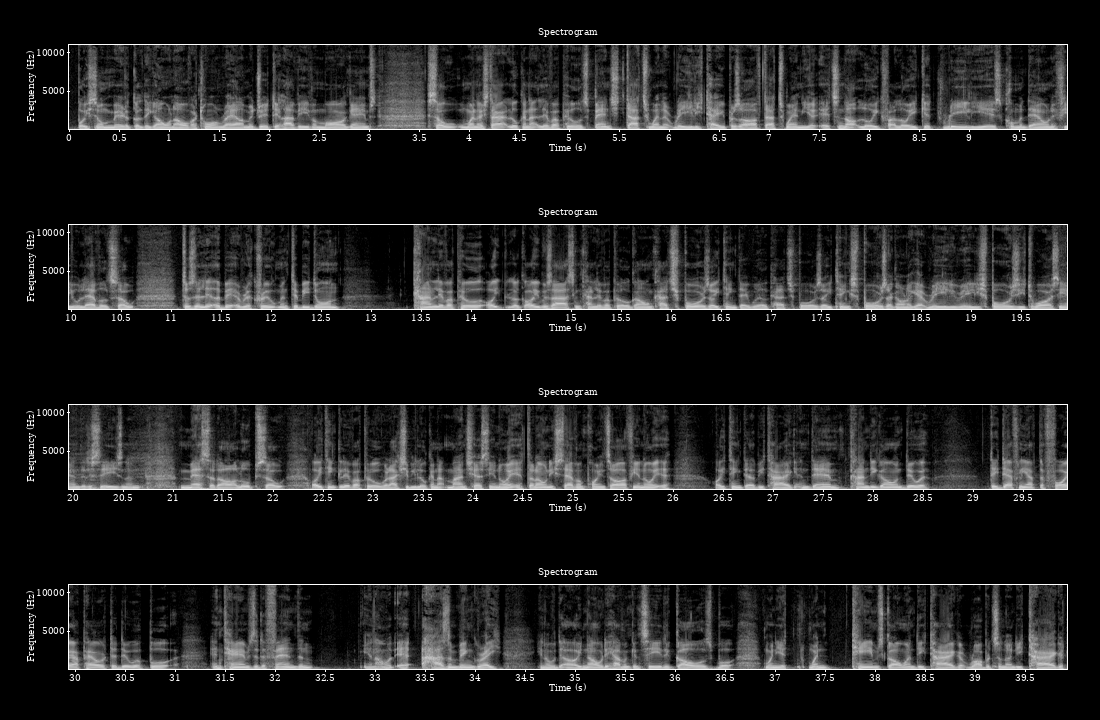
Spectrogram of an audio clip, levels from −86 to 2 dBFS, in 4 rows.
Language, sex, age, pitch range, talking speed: English, male, 20-39, 115-135 Hz, 245 wpm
